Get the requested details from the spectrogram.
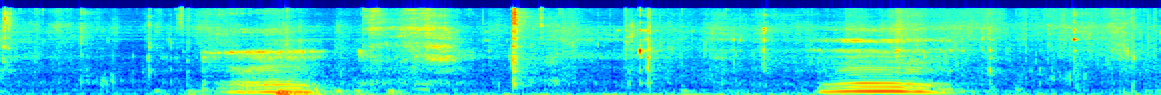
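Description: A young man hums with pleasure close by.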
